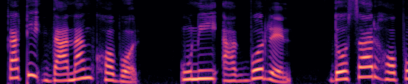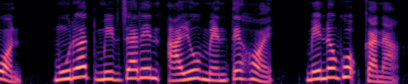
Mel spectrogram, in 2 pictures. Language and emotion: Santali, neutral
